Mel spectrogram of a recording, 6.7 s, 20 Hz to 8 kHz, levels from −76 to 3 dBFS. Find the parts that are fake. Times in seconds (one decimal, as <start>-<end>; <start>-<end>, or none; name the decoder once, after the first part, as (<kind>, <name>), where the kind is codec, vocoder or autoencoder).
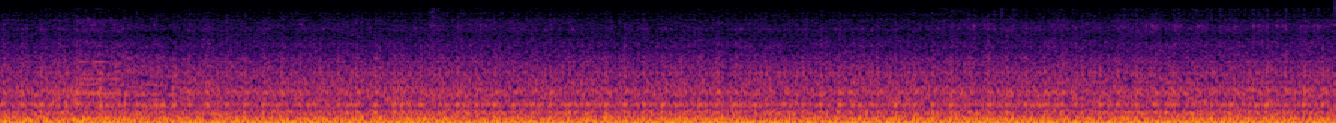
0.4-0.9 (codec, SNAC)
